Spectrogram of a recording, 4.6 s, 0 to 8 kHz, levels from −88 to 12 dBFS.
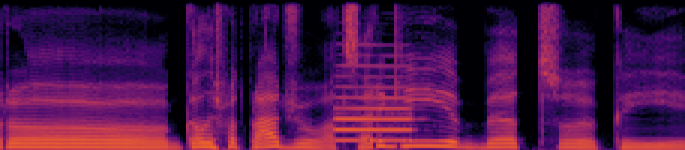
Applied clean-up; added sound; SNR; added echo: none; Wind instrument, woodwind instrument; 3 dB; none.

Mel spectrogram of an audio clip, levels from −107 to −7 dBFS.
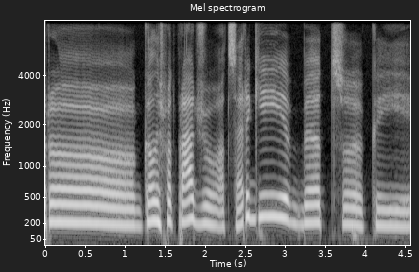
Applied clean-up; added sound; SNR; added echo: none; none; none; none.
